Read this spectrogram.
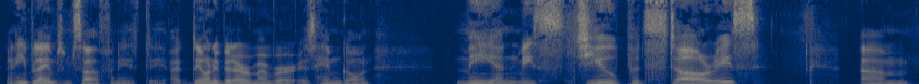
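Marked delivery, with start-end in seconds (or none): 4.6-7.6 high, slow Dublin lament; hammed-up Dublin self-blame, swooping high; mock Dublin accent. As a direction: drag out each word in a put-on Dublin accent. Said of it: "'cause he's a dub".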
